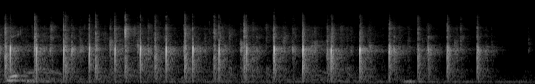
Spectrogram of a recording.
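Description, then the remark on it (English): A church audience claps in praise of God in a steady, fairly quick rhythm, sharp hand claps ringing out clear for several seconds before stopping, with faint voices underneath. “Give God a hand clap of praise, because I know you do it.”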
